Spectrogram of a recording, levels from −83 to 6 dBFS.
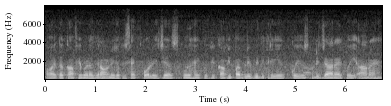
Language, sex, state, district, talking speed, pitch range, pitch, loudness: Hindi, male, Chhattisgarh, Rajnandgaon, 265 wpm, 105-115 Hz, 110 Hz, -19 LUFS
